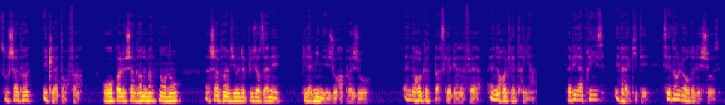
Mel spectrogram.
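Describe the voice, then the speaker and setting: Measured male audiobook narrator, husky. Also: medium pitch, dark tone. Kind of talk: scripted narration of a crime novel.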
